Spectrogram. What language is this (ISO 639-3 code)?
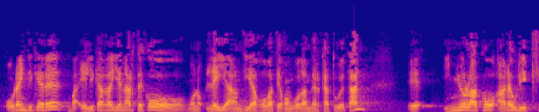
eus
